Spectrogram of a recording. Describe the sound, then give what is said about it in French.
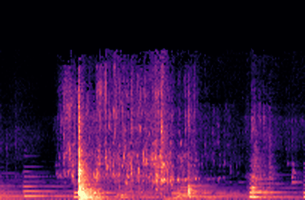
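Syrup pours steadily back into a saucepan after pears are taken out into a container, opening with a sudden splashy gush, then a continuous wet trickle, a brief surge near the end and a few faint drips. No one speaks. “Les poires, on va les mettre dans un récipient et le sirop retourne dans la casserole, tout simplement parce que ce sera plus facile pour tremper nos biscuits et bien les imbiber comme il faut.”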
